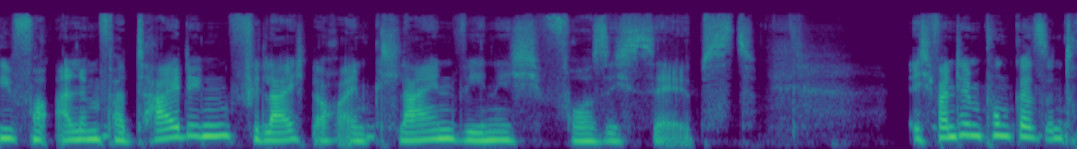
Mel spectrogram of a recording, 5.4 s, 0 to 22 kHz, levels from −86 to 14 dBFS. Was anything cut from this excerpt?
no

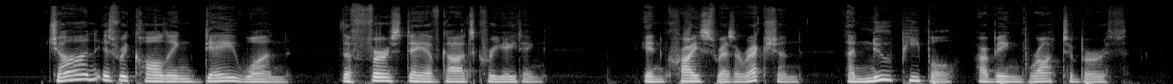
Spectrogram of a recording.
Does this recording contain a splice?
yes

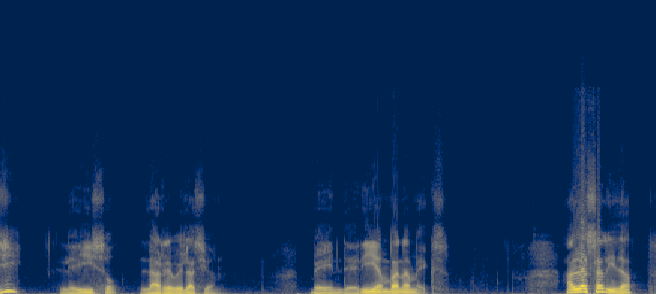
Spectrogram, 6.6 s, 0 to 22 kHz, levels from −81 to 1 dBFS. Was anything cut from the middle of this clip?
no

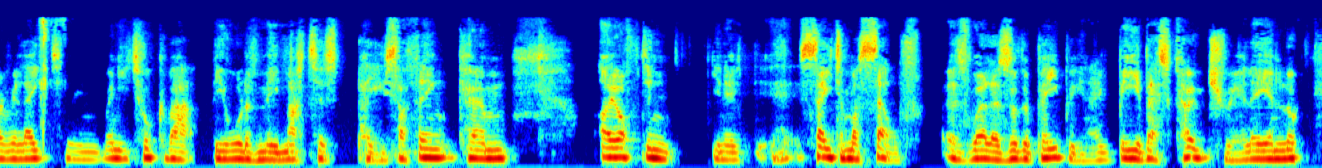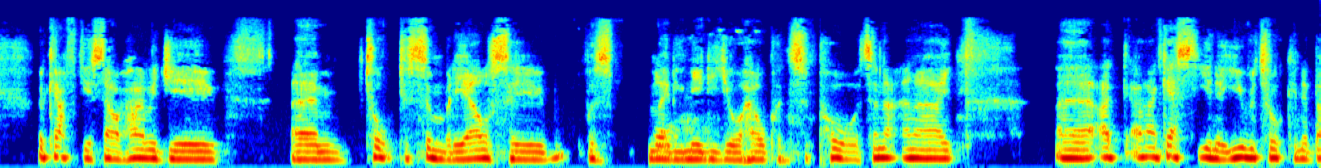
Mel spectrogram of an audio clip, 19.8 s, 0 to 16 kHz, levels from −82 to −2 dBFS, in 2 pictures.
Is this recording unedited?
yes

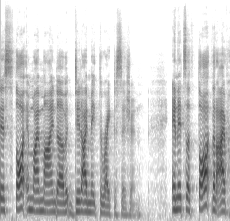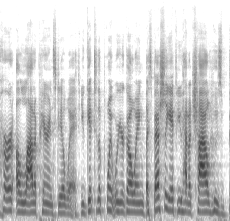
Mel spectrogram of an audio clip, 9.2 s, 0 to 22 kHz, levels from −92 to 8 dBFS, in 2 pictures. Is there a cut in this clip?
yes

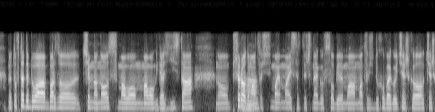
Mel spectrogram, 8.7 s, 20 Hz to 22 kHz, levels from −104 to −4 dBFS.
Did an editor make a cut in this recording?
yes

